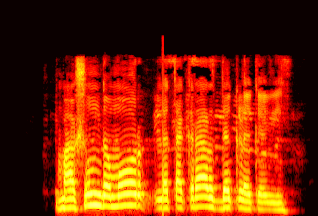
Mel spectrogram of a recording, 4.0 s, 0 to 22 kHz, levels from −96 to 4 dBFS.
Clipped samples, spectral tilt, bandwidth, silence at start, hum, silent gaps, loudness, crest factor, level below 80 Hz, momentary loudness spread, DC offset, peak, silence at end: under 0.1%; -5.5 dB/octave; 8 kHz; 0.7 s; none; none; -13 LUFS; 14 dB; -56 dBFS; 11 LU; under 0.1%; 0 dBFS; 0.4 s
